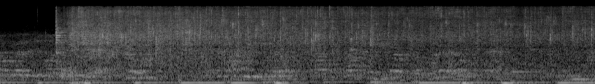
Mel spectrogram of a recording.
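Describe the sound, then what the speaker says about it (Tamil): Okra frying in oil in a home kitchen, a steady crackling sizzle that starts abruptly as the pieces hit the pan and continues evenly, fairly close, with faint stirring and no talk. "வெண்டிக்காய் போட்டு ஒரு 5 minutes இந்த எண்ணெயிலே நல்லா வதக்கி விட்டுருங்க."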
